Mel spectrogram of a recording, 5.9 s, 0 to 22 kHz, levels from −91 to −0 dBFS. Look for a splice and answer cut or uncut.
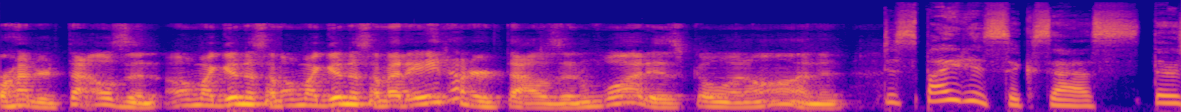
cut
